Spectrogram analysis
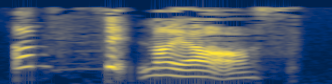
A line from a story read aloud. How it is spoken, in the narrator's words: she replied crossly, her breath coming out in fast pants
